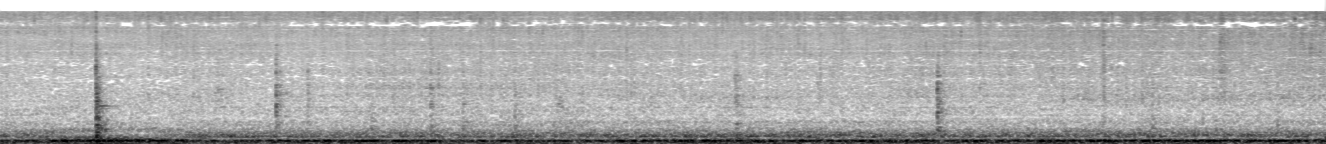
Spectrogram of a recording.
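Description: Metal spatulas scrape and clink on a hot griddle.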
